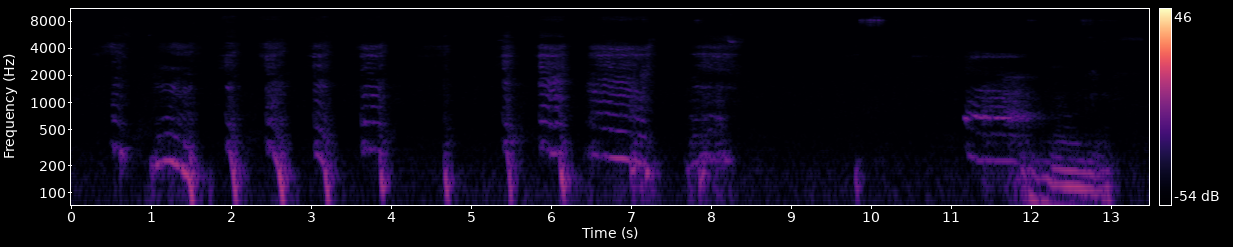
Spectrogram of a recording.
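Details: A Basset Hound being chased off a bed by a cat gives a run of drawn-out, wavering moans and whines that rise and fall in pitch.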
